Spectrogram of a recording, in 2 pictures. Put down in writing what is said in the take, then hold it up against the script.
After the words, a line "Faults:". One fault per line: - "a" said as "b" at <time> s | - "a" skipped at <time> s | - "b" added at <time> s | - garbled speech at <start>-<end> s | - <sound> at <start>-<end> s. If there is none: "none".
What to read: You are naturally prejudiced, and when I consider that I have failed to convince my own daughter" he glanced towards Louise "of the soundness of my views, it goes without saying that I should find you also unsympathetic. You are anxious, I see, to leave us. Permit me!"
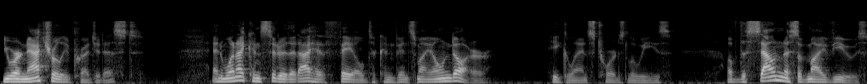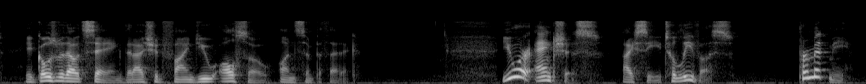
You are naturally prejudiced, and when I consider that I have failed to convince my own daughter" he glanced towards Louise "of the soundness of my views, it goes without saying that I should find you also unsympathetic. You are anxious, I see, to leave us. Permit me!"
Faults:
none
